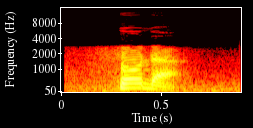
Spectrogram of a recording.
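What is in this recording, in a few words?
"soda", Indonesian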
